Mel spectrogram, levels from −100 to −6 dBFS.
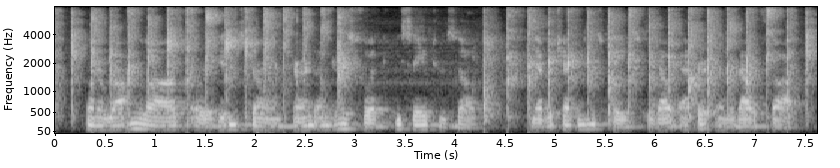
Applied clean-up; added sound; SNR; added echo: none; Clapping; 0 dB; reverberation time 0.7 s.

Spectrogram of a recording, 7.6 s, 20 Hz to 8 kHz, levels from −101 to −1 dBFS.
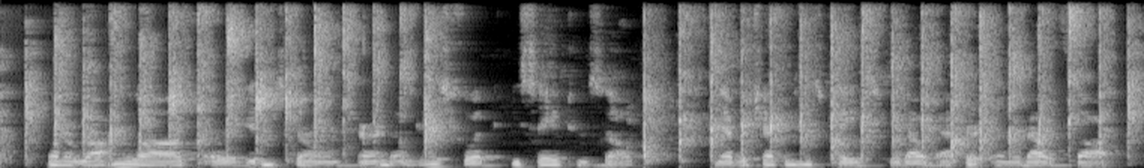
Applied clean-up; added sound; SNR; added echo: classical method WPE with log-MMSE.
